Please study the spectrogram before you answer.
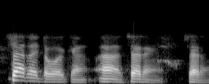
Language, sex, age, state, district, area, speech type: Tamil, male, 60+, Tamil Nadu, Perambalur, urban, conversation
